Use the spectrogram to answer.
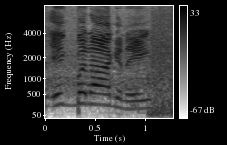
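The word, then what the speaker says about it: Igbinoghene: goal and it was the newly arrived Noah igbenogony nailed it that is the way it's pronounced yeah just throw a bunch of letters and consonants in there it's igbanogony picked up by the Cowboys defender on the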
